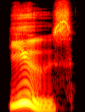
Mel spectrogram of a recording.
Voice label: "use", English; 3000 words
